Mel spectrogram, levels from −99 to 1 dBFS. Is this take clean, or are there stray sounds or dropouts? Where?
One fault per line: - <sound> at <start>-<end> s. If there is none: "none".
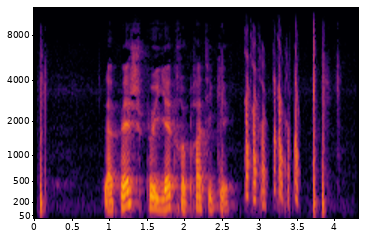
- chirp at 2.8-3.6 s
